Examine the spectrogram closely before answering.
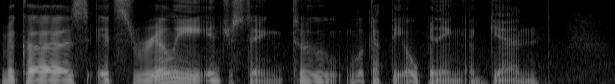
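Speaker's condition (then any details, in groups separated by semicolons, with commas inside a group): No condition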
